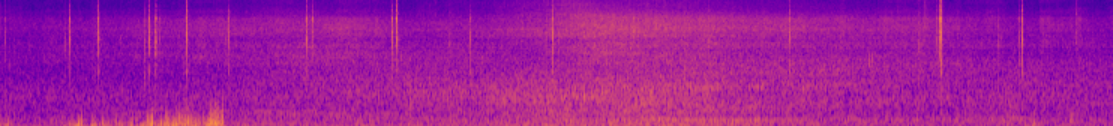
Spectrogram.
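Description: Street traffic noise: a car goes by, its engine and tyre noise swelling to a peak about halfway through and then fading. Irregular low rumbles in the first few seconds and a few scattered sharp clicks.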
